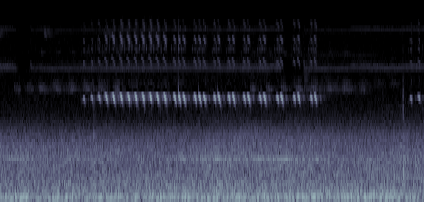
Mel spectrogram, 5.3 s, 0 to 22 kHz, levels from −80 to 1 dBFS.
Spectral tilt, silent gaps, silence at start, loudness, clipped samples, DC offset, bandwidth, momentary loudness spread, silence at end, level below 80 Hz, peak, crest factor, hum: -5 dB/octave; none; 0 s; -34 LUFS; under 0.1%; 0.2%; 16 kHz; 7 LU; 0 s; -40 dBFS; -20 dBFS; 14 dB; none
